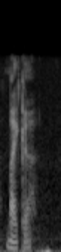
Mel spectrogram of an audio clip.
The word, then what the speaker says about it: Micah: And I'm glad you pronounced your name just now because I definitely would have called you Ma. Micah.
